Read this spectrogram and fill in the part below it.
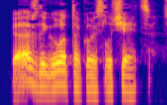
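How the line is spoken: Calm remark. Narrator (Russian): спокойно заметил Питерс

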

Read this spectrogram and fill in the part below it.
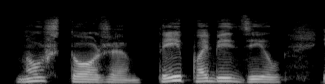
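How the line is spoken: Barely audible speech. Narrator (Russian): едва слышно промолвил Вильгельм

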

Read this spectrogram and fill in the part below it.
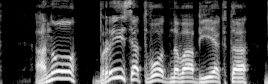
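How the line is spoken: Booming clear bark. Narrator (Russian): гаркнул он уже без всякой сиплости так, что пригнулись камыши

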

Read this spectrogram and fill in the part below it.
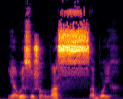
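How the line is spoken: Hissed. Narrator (Russian): прошипел Йоксатхотх

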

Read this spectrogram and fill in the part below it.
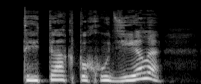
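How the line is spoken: Exclaiming mother. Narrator (Russian): воскликнула Нань при виде дочери

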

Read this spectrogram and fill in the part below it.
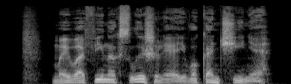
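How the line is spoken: Quiet. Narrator (Russian): тихо проговорил Кимон

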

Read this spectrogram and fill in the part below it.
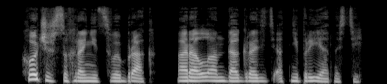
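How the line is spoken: Plain. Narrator (Russian): спросил Дилан

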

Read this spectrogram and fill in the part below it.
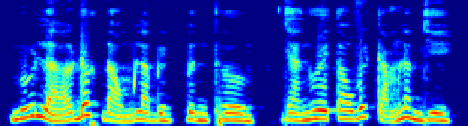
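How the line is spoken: Calm, smiling king. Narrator (Vietnamese): Không một chút lo lắng, U Vương mỉm cười nói

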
